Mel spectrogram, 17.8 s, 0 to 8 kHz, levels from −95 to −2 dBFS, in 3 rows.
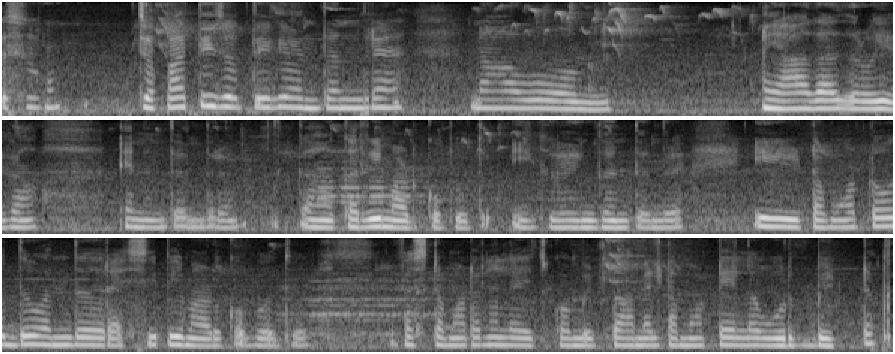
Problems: background sounds at intervals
